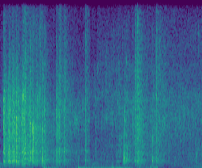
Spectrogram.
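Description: Urad dal, curry leaves and chillies hit hot oil with cumin and asafoetida while a vegetable upma is being made. The oil gives off sharp crackling and spluttering pops up close, in a few uneven bursts.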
